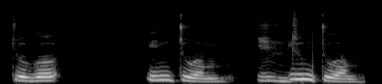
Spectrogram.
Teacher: In well, not into them, into them. You have to put all the emphasis on the word in, on the sound in.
